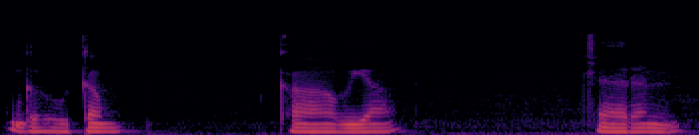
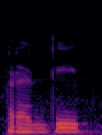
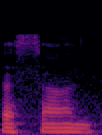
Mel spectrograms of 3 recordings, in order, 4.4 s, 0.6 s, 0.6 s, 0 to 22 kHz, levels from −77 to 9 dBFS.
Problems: constant background noise, low volume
